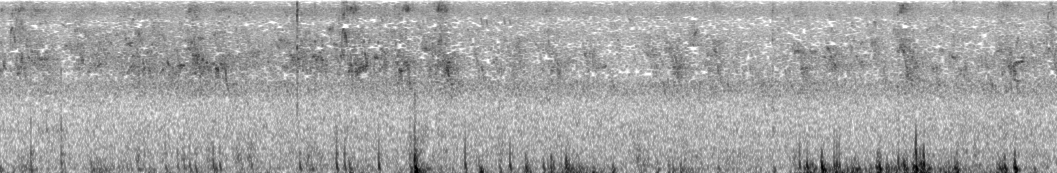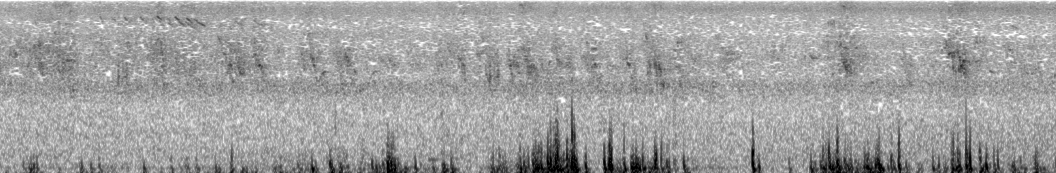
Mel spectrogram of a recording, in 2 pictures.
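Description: Many small birds chirping in the woodland, with irregular low crackles and rustles that grow louder over the second half and are loudest near the end.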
